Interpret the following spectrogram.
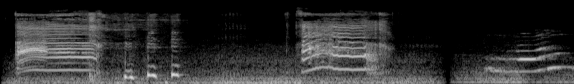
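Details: Domestic cat meowing: a long, loud harmonic meow falling slightly in pitch, a few short chirpy sounds, then a second drawn-out meow and a rising, softer meow at the end.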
